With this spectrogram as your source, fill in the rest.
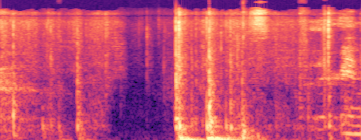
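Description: A hand sets a card down on a mat with a soft tap.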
